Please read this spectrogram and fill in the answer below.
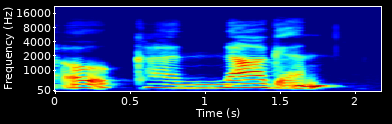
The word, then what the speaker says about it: Okanagan: So yesterday, I spoke to a class at the University of British Columbia in Okanagan, I pronounced it properly, and it was a graduate seminar, and they were talking about, you know, mindfulness.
